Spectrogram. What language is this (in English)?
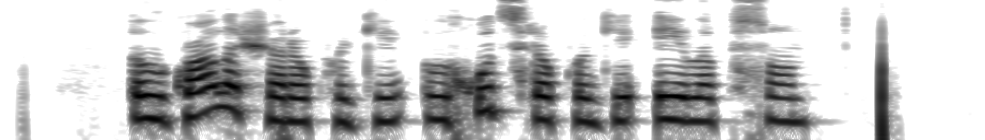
Abkhazian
